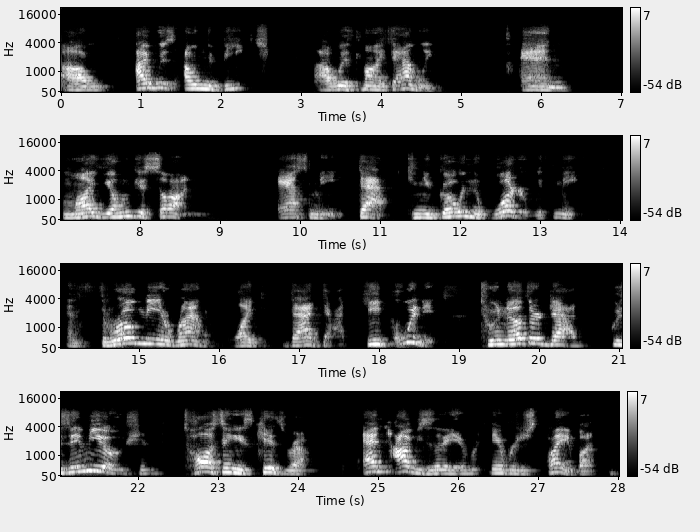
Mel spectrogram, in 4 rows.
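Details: 45-year-old man with cerebral atrophy and ataxia, a degenerative brain disease diagnosed in 2013 or 2014; it progressed from 2020 with imbalance, motor skill decline, speech changes and eyesight issues; ataxic dysarthria.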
